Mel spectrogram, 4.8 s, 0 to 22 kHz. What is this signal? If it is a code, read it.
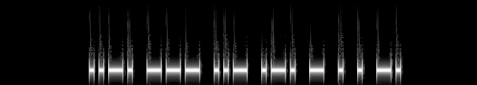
Morse code, heard as a keyed tone, about 25 wpm, 700 Hz. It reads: FOURTEEN
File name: 8 Letter Words - First 3 Letters Given - 25wpm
